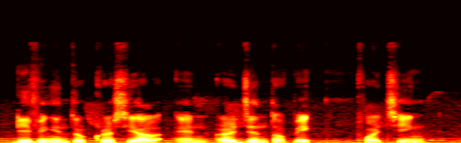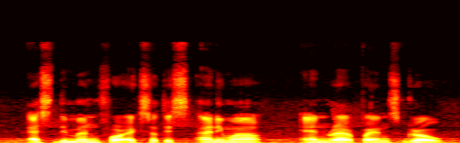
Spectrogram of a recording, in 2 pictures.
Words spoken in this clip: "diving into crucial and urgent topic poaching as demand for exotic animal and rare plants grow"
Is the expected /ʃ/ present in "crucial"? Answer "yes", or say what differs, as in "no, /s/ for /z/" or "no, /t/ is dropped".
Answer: no, /s/ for /ʃ/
